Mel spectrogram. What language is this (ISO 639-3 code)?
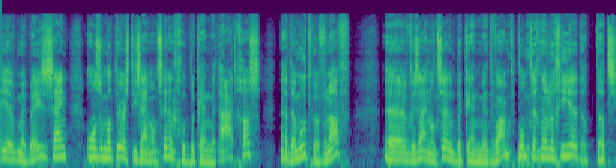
nld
